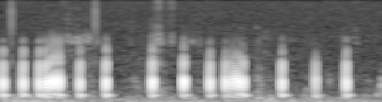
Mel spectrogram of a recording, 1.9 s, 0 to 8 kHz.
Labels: {"label": "biophony, knock croak", "recorder": "SoundTrap 300"}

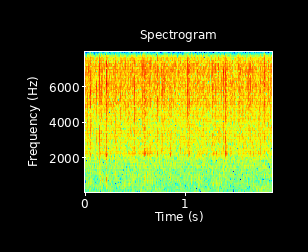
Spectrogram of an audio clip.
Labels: {"label": "ambient", "recorder": "HydroMoth"}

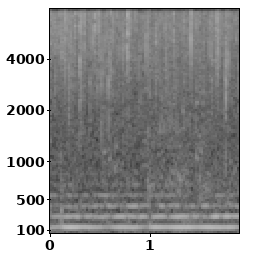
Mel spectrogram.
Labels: {"label": "biophony, midshipman", "recorder": "SoundTrap 500"}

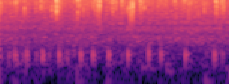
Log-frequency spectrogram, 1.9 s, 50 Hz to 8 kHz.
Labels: {"label": "biophony, pulse", "recorder": "SoundTrap 500"}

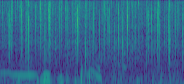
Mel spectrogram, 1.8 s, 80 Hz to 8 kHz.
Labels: {"label": "biophony, cascading saw", "recorder": "SoundTrap 600 or HydroMoth"}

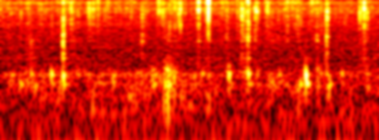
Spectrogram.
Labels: {"label": "ambient", "recorder": "HydroMoth"}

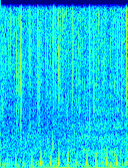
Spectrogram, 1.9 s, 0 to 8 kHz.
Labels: {"label": "biophony, pulse", "recorder": "SoundTrap 500"}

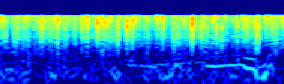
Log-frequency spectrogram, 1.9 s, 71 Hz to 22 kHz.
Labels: {"label": "biophony, cascading saw", "recorder": "SoundTrap 600 or HydroMoth"}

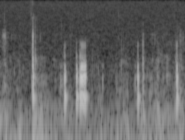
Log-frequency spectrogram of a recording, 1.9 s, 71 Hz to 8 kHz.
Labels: {"label": "biophony, knock croak", "recorder": "SoundTrap 300"}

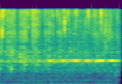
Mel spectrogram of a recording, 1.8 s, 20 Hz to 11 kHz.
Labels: {"label": "anthrophony, boat engine", "recorder": "SoundTrap 500"}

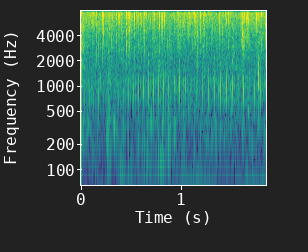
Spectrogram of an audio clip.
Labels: {"label": "biophony, rattle", "recorder": "SoundTrap 500"}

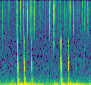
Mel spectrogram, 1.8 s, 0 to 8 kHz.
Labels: {"label": "biophony, knock", "recorder": "SoundTrap 300"}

